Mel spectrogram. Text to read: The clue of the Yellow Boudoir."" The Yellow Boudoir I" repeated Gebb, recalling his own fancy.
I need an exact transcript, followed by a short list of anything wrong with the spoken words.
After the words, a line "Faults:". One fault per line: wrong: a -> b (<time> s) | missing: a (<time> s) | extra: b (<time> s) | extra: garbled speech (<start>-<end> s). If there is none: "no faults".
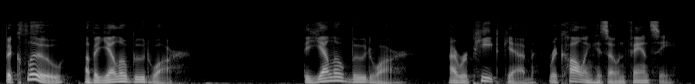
The clue of a Yellow Boudoir."" The Yellow Boudoir I" repeat Gebb, recalling his own fancy.
Faults:
wrong: the -> a (0.9 s)
wrong: repeated -> repeat (4.5 s)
